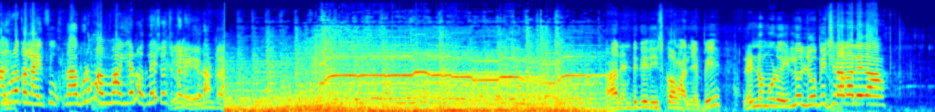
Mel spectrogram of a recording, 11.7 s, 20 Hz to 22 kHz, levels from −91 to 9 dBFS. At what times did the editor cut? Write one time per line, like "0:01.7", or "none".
0:07.4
